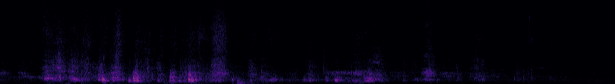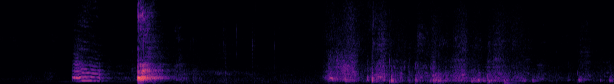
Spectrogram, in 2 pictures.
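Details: Max, a pet Staffordshire Bull Terrier, pants heavily in excited bursts while running about, breathy rapid huffs stopping and starting, with a couple of sharp thumps or knocks midway and short silences between.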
